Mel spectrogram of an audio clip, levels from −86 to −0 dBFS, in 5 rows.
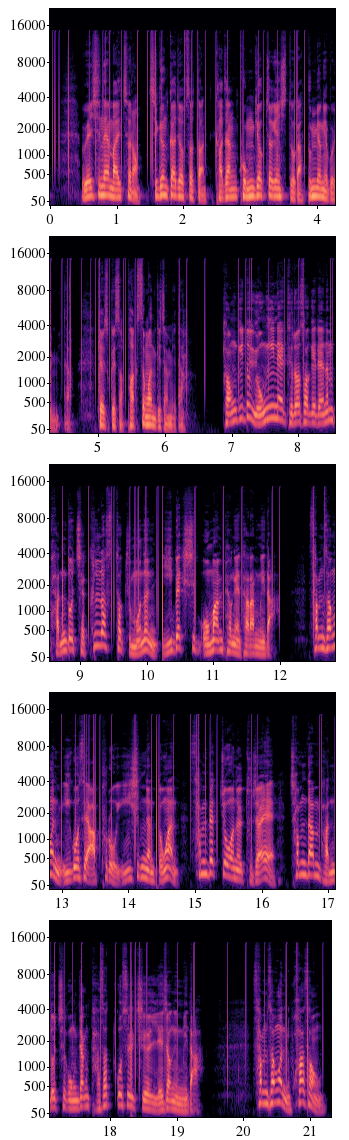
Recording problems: crackle, like an old record; noticeable; 15 dB below the speech

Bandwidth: 14.5 kHz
